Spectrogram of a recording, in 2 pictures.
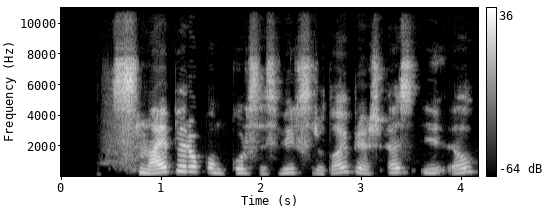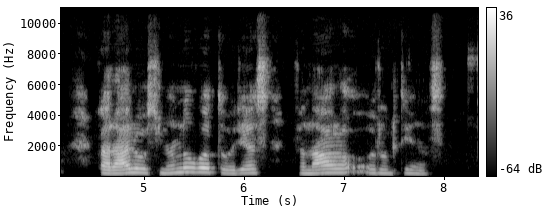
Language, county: Lithuanian, Klaipėda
